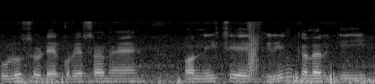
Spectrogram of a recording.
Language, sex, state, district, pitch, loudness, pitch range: Hindi, male, Uttar Pradesh, Deoria, 135 Hz, -27 LUFS, 130-145 Hz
